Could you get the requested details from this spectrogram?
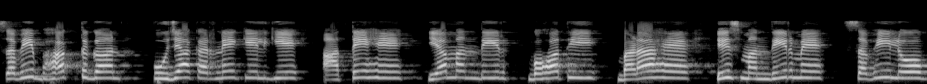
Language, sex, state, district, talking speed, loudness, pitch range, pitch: Hindi, female, Bihar, Lakhisarai, 130 wpm, -14 LUFS, 280-305 Hz, 295 Hz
